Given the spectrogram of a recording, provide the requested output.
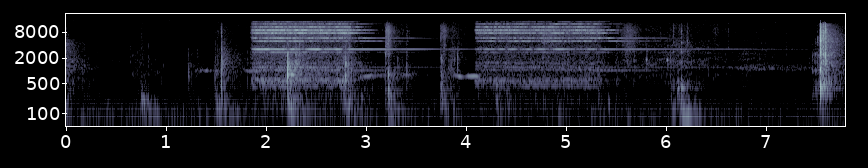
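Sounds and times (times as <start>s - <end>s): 
old-style telephone bell ringing: 1.9s - 7.7s.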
